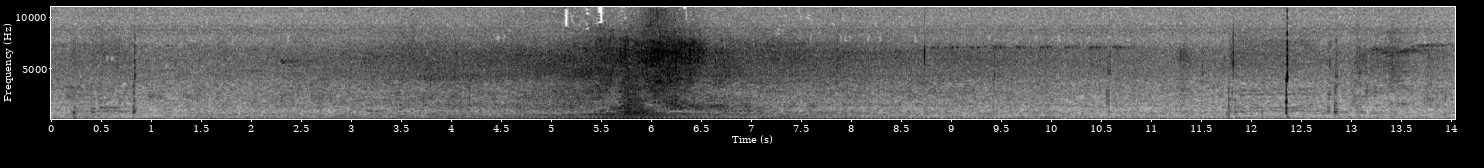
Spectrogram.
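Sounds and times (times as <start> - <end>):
vehicle engine passing by: 0.7 - 14.0.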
